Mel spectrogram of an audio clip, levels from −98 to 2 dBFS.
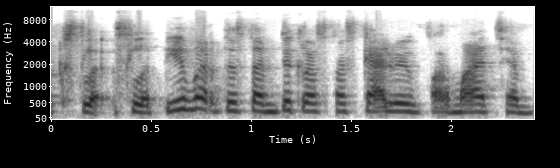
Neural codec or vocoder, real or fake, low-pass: vocoder, 44.1 kHz, 128 mel bands every 512 samples, BigVGAN v2; fake; 10.8 kHz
